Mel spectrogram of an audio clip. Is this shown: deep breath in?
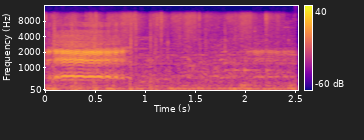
no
